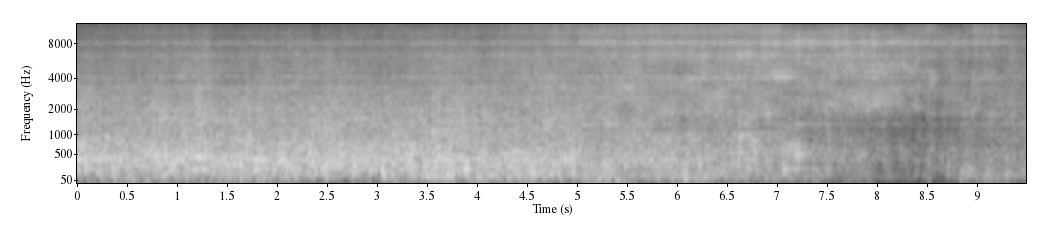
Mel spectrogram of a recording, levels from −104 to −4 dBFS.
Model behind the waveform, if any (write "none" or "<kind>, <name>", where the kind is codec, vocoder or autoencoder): codec, SNAC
